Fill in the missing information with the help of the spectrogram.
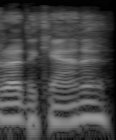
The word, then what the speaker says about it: Raducanu: Well, on September 11th, Emma Raducanu, I'm pronouncing that right, haven't I? – That is right, Emma Raducanu.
